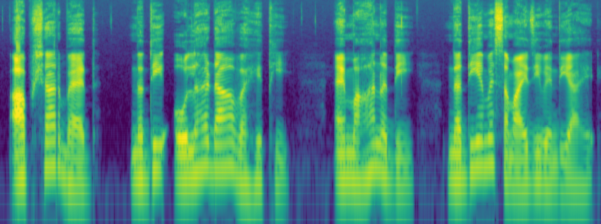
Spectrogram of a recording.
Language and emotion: Sindhi, neutral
